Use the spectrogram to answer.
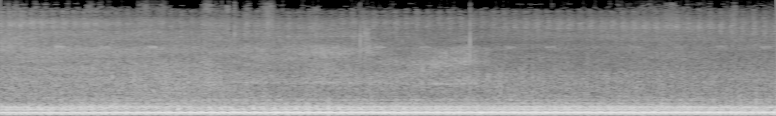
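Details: Mustang at idle after coming out of work: a steady idle rumble with a faint, light clicking about three to four times a second. The source of the engine clicking is unknown and the owner is asking for help.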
